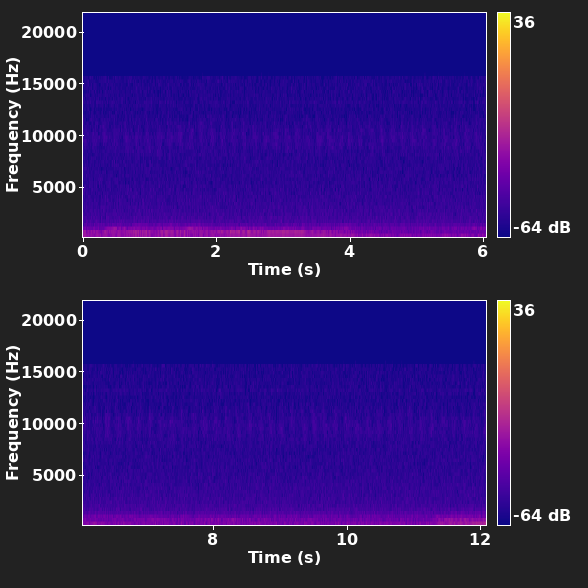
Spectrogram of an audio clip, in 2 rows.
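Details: On a trail camera at about 21:09 on 20 September 2022, a wolf howls close by in long, smooth tones while a second wolf answers faintly from far off.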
